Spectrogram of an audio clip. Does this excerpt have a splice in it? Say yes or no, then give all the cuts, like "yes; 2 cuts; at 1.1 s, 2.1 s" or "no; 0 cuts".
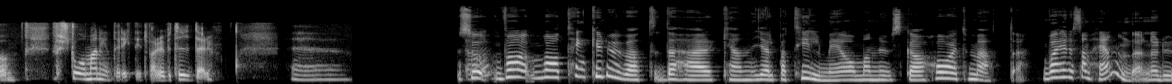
no; 0 cuts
